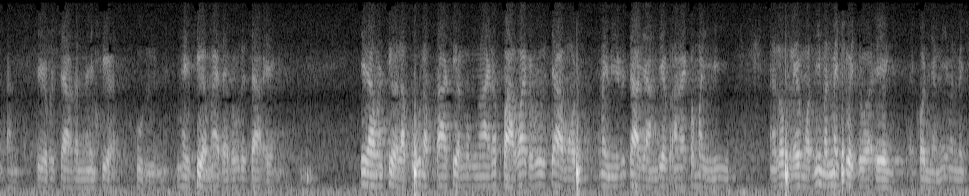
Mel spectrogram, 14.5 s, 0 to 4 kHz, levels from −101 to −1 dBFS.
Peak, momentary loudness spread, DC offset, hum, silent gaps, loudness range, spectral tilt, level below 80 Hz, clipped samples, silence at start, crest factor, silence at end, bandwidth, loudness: -6 dBFS; 18 LU; under 0.1%; none; none; 6 LU; -12 dB/octave; -46 dBFS; under 0.1%; 0 s; 22 dB; 0 s; 3.9 kHz; -27 LUFS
